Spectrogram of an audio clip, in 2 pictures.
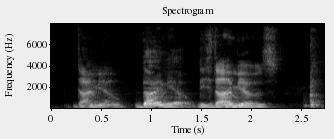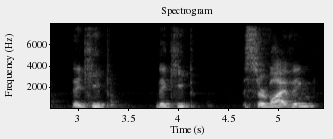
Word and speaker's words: daimyo: These dynamos That's not the name, first of all. It's you said it right the first time. What did I say? Daimyo? Daimyo.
